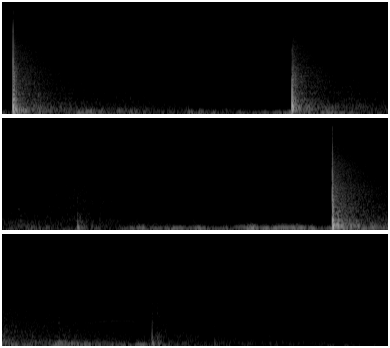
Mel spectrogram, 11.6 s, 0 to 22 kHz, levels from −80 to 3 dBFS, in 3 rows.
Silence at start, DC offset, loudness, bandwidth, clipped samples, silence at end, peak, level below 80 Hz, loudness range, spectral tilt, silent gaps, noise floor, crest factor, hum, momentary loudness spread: 0 s; under 0.1%; -44 LUFS; 16 kHz; under 0.1%; 2.2 s; -14 dBFS; -56 dBFS; 18 LU; -6 dB/octave; none; -81 dBFS; 34 dB; none; 28 LU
